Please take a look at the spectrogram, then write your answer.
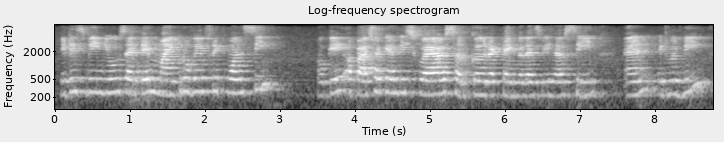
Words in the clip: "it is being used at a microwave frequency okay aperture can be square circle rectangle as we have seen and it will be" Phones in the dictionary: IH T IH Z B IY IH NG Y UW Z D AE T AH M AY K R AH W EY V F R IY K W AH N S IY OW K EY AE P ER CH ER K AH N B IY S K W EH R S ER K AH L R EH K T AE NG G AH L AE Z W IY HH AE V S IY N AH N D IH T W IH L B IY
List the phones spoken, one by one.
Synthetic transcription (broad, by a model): IH T IH Z B IY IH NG Y UW Z D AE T AH M AY K R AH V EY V F R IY K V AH N S IY OW K EY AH P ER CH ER K AH N B IY S K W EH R S ER K AH L R EH K T AE NG G AH L AE Z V IY HH AE V S IY N AH N D IH T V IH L B IY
